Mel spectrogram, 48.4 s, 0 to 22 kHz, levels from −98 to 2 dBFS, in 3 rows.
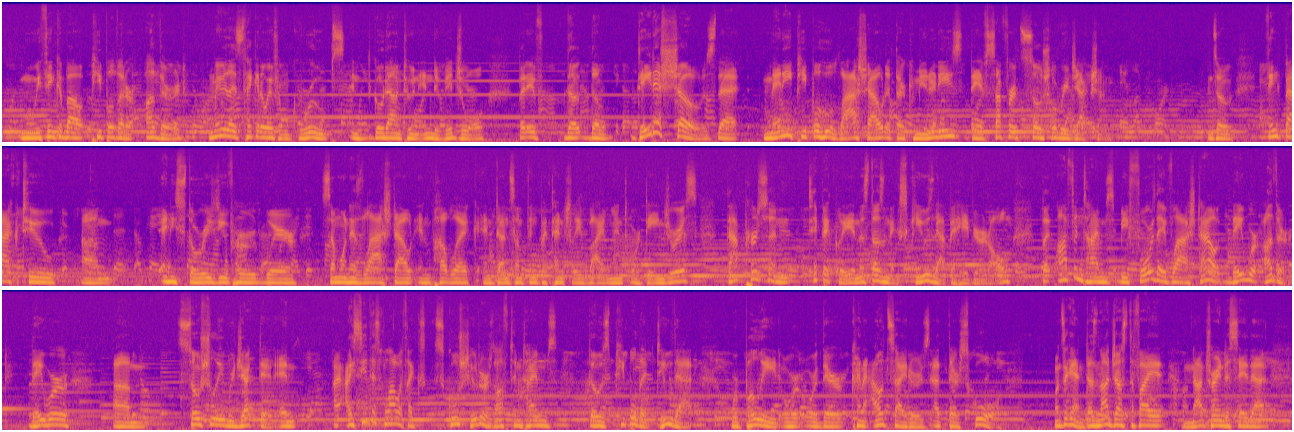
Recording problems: electrical hum; noticeable; throughout; 60 Hz, 10 dB below the speech
background music; noticeable; throughout; 15 dB below the speech
voice in the background; noticeable; throughout; 15 dB below the speech
hiss; faint; throughout; 20 dB below the speech

